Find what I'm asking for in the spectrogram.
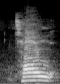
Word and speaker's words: tongue: Tongue is a word which is spelled T-O-N-G-U-E. It's actually funny that when you pronounce it, it's only three phonemes, three symbols, but in spelling it is six.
